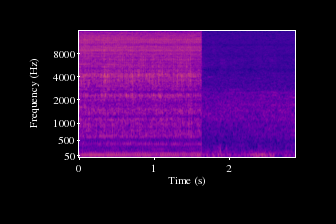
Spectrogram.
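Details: 1995 Damon Intruder RV fresh water pump, tank about a third full: low, constant buzzing hum that never cycles off or builds pressure. Leaks checked; owner suspects a possible inlet air leak; pump to be replaced. Cause not confirmed.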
